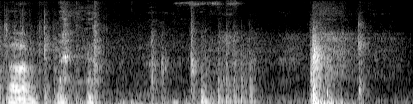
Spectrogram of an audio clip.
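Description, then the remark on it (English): A sauna door opens and swings shut as someone leaves to go cool off, a soft bump followed by a louder thud a second later, with a voice talking briefly beforehand. “I got to go cool. I can talk through the door.”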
